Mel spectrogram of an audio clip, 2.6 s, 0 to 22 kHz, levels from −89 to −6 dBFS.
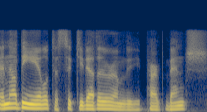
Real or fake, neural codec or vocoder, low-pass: fake; codec, 16 kHz, 0.5 kbps, FunCodec, trained on Chinese and English, 25 frames a second; 7.2 kHz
